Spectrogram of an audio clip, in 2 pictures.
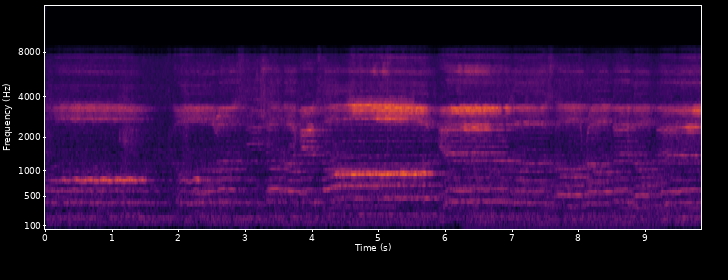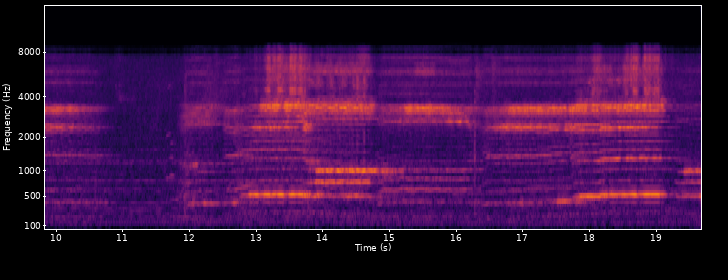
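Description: Church choir singing a slow liturgical chant, the voices holding long notes and growing louder about two-thirds of the way through.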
